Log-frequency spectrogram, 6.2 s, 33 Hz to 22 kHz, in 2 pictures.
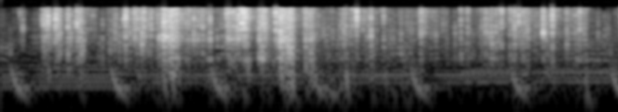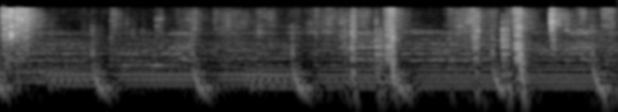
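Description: The wrapper of a 2022 Donruss Optic football card pack crinkling and tearing as gloved hands rip it open, for about three seconds, then scattered sharp clicks. Steady background music plays underneath.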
